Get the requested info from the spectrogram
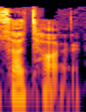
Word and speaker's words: za'atar: So I can't I looked it up, and it's spelled zitar, and it's called za'atar. – Yeah, za'atar, I think, is how they pronounce it.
